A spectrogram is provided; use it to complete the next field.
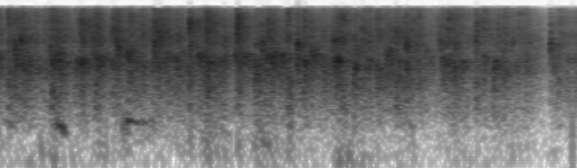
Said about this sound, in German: Gut, dann nochmal herzlichen Dank für deinen Vortrag. Ja, nochmal einen herzlichen Applaus. Danke.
